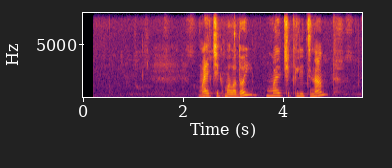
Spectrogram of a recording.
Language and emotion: Russian, positive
